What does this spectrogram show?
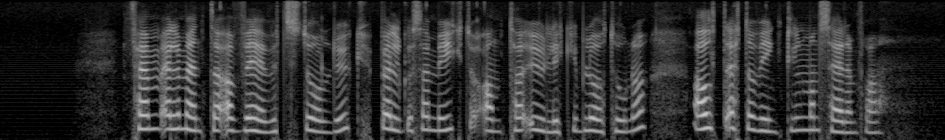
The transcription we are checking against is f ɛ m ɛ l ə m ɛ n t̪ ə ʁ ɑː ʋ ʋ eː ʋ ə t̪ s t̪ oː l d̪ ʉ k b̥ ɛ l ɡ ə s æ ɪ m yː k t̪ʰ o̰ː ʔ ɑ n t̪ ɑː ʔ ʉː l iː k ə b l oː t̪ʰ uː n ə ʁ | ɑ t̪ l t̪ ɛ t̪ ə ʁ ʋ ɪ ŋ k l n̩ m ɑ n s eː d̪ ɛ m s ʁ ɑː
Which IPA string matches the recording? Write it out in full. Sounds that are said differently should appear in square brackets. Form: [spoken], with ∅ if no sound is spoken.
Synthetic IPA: f ɛ m ɛ l ə m ɛ n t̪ ə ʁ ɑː ʋ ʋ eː ʋ ə t̪ s t̪ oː l d̪ [ʉː] k b̥ [œ] l ɡ ə s æ ɪ m yː k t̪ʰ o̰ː ʔ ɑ n [t̪ʰ] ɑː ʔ ʉː l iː k ə b l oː t̪ʰ uː n ə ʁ | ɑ [∅] l t̪ ɛ t̪ ə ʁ ʋ ɪ ŋ k l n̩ m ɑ n s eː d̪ ɛ m [f] ʁ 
